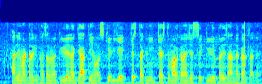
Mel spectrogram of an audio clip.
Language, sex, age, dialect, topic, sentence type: Hindi, male, 18-24, Awadhi Bundeli, agriculture, question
